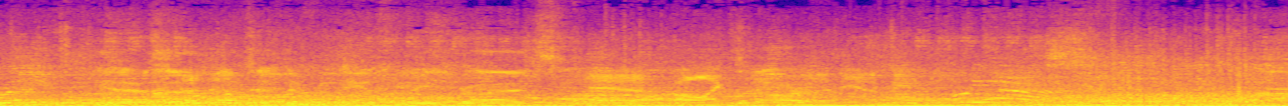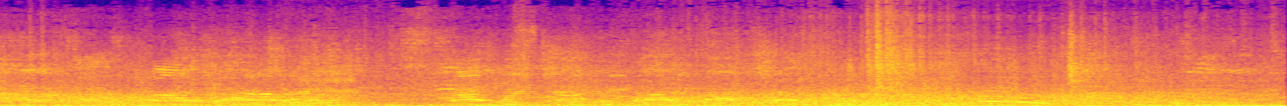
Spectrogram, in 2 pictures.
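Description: Indistinct voices of riders and fairgoers over a steady low rumble as the Alakazam fair ride gets moving.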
